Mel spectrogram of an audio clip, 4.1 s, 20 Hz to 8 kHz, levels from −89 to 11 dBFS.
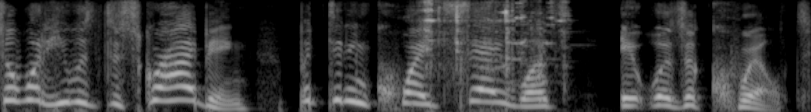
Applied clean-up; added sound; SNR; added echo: neural mask model RNNoise.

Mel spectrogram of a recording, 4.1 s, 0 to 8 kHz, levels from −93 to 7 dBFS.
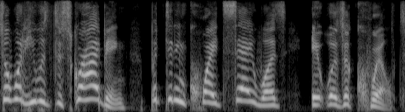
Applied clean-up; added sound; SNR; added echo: none; none; none; none.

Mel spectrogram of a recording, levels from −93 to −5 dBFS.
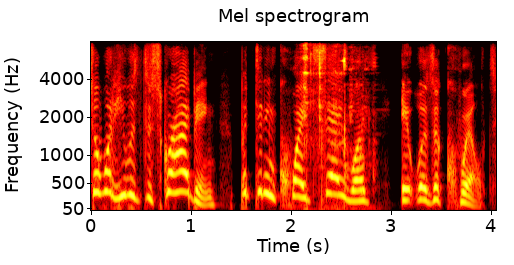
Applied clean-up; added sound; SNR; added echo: neural mask model DeepFilterNet 3.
